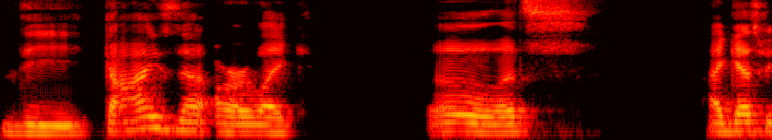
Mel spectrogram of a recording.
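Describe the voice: A quiet background beneath plain reading aloud.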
